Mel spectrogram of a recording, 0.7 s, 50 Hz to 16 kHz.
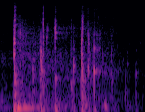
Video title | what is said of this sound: '우리는 미래에 살고 있다' 10월 북콘서트: 해저도시의 건설을 꿈꾸다. | 왜 소리가 들리냐면 이렇게 출렁출렁하면서 이 벽면을 세게 충격을 가기 때문이죠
